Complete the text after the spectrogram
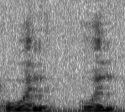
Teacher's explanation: you'll also notice that the O kind of blend together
